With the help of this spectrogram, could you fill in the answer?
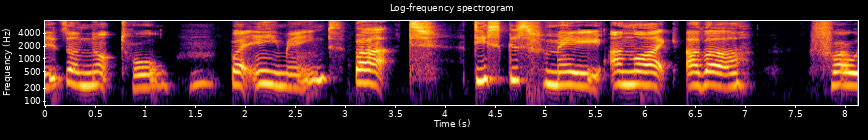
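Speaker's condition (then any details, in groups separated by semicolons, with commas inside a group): Ataxic cerebral palsy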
